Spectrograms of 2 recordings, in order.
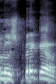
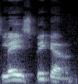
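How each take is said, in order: First: The first word has an 'o' vowel, 'lo'. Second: The first word has an 'ay' vowel, 'lay'. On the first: The speaker calls it wrong. "di bahasa Batak di kampung kami disebut lo speaker" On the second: The speaker calls it right. "karena nggak tahu mempronounce lay speaker"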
